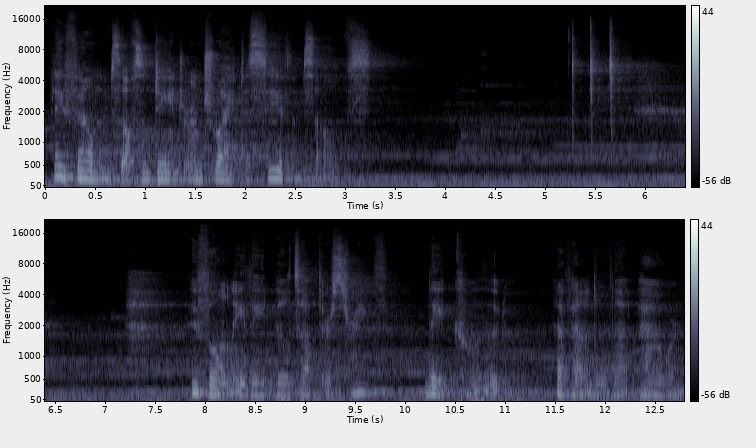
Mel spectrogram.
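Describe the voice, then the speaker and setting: In a cavernous, long reverb comes an ancient female evil played by a woman, speaking very slowly and on the low side. She is seductive and patient, teasing her listener with menace and dropping into whispers, in the manner of an ASMR roleplay. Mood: ominous warning. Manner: slow, deliberate, teasing, lapsing into breathy whispers. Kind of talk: ASMR audio roleplay acting. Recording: very echoey, long reverb, music behind. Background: music.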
